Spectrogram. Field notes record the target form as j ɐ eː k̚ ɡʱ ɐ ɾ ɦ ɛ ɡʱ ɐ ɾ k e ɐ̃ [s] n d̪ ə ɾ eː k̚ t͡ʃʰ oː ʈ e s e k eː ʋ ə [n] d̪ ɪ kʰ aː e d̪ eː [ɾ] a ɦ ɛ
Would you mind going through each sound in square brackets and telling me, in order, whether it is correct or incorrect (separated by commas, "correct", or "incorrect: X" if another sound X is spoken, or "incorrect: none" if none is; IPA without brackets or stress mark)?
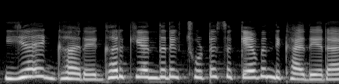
incorrect: none, correct, correct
